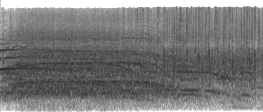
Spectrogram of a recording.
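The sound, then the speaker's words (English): A large Life Church audience yells and cheers together when asked to, a dense, sustained roar of many voices with scattered whoops and possible clapping, loud and continuous for a few seconds. “In Christ, you are unstoppable. Now everybody yell.”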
